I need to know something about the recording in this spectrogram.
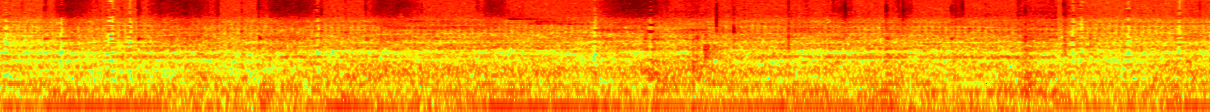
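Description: A paintbrush brushes softly against wood.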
